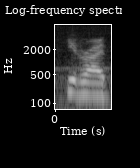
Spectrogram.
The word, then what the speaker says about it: Hiraeth: Just to let everybody know, Hiraeth, or Hiraeth as it's pronounced, has moved to a different engine, which caused a lot of setbacks.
